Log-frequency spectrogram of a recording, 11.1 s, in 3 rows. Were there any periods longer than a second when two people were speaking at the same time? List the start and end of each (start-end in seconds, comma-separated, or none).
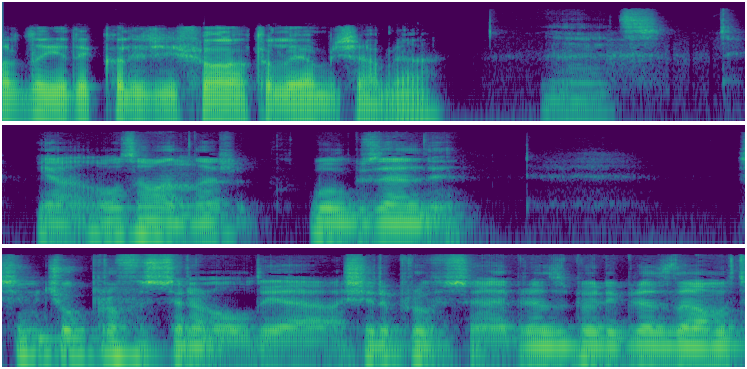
none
